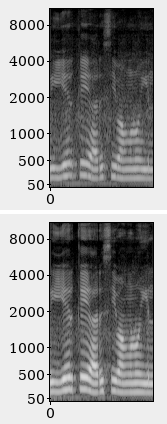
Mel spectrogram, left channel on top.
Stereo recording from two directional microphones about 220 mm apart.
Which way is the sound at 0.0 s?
20° right (ahead or behind).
